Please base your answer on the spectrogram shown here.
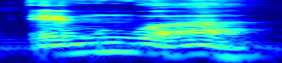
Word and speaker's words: em: 자, 이번 시간에는 M과 RM이라는 단위에 대해서 한번 알아볼게요. 자, 이 단위의 발음을 EM이라고 하는 경우가 많이 있는데 사실 정확한 발음은 M이라고 하는 것이 맞죠.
